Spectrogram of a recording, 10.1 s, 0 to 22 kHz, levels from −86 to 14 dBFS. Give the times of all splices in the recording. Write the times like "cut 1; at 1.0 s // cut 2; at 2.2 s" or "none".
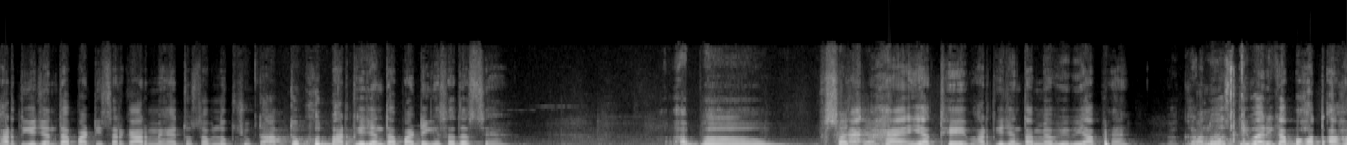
cut 1; at 1.9 s // cut 2; at 8.9 s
